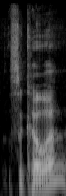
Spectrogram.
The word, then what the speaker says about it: Sikoa: You could do Solo Sikoa.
